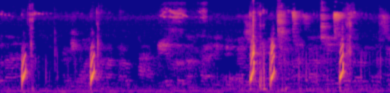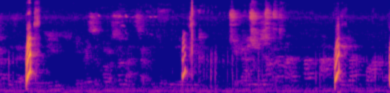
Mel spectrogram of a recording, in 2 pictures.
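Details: Puppy with hiccups: nine small, abrupt, squeaky hiccups at irregular intervals over about twelve seconds, with faint room noise between them.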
